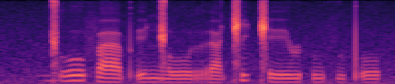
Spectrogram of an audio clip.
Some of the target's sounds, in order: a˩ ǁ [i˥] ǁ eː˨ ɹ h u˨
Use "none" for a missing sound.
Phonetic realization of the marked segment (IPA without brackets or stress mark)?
i˥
